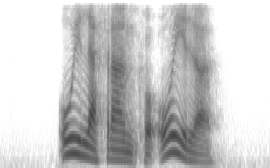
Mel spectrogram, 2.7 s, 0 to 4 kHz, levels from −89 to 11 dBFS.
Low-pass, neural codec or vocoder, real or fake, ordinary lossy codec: 3.6 kHz; codec, 16 kHz, 0.5 kbps, X-Codec, WavLM features, trained on Multilingual LibriSpeech; fake; none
